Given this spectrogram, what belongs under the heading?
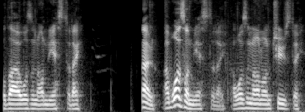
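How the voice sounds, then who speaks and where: A man's voice: medium pitch, steady tone, brisk, darkish tone. A man chatting casually on a live game stream, rambling, self-mocking and laughing often. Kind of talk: casual live-stream chat while gaming.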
